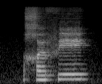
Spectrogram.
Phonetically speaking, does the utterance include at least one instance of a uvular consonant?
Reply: yes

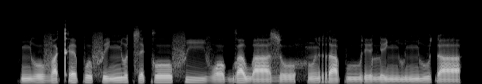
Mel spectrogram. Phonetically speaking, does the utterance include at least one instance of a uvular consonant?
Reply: no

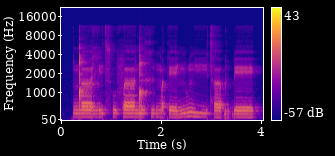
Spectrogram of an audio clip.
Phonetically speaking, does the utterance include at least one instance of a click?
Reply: yes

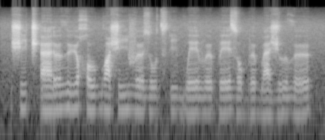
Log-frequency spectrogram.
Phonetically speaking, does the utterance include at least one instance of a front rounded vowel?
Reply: yes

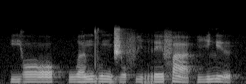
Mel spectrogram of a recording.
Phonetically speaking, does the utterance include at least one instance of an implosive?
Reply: no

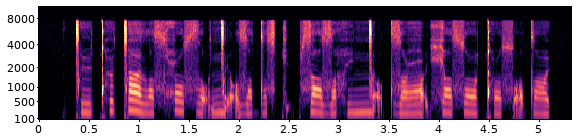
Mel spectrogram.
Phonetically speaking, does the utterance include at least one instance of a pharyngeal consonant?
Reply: yes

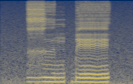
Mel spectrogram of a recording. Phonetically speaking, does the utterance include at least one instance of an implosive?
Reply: yes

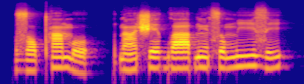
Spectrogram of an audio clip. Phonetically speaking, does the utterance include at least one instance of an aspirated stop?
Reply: yes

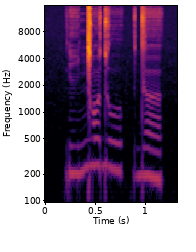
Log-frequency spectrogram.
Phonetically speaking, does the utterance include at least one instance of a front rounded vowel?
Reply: no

